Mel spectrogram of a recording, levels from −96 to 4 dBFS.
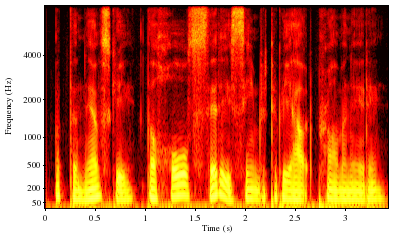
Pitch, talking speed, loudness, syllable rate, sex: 90 Hz, 190 wpm, -18 LUFS, 5.9 syllables/s, male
